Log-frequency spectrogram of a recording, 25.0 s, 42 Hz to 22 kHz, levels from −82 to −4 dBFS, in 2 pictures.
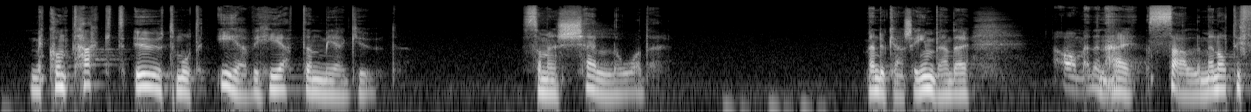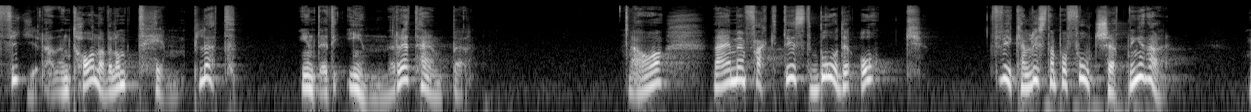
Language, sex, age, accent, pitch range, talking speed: Swedish, male, 30-49, native, 125-190 Hz, 105 wpm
